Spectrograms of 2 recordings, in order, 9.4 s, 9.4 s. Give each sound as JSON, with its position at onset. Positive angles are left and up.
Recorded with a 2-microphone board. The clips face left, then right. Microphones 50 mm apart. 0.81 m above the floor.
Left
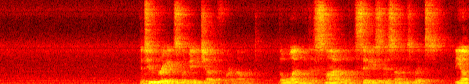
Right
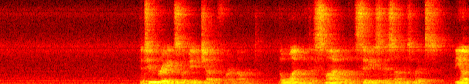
{"t": 2.8, "sound": "a man speaking", "side_deg": -35, "distance_m": 1.3}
